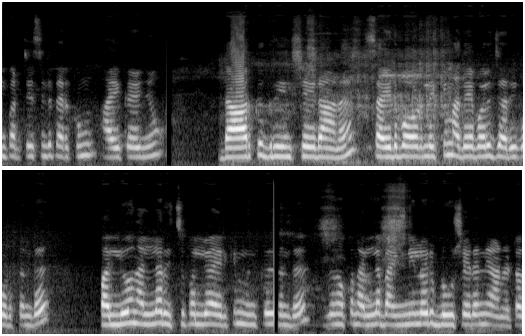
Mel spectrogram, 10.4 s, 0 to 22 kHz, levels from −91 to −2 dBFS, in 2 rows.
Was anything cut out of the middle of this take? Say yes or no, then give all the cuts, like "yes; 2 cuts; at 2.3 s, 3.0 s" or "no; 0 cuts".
yes; 2 cuts; at 1.7 s, 7.9 s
